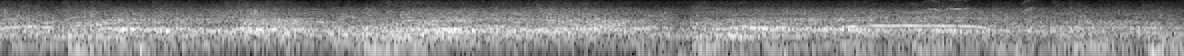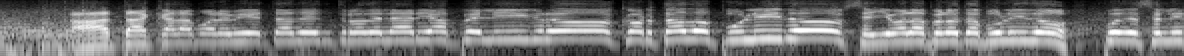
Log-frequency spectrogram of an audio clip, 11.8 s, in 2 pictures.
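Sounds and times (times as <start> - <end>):
football stadium crowd chanting during a Huesca match: 0.0 - 6.3
speech: 6.3 - 11.8.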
